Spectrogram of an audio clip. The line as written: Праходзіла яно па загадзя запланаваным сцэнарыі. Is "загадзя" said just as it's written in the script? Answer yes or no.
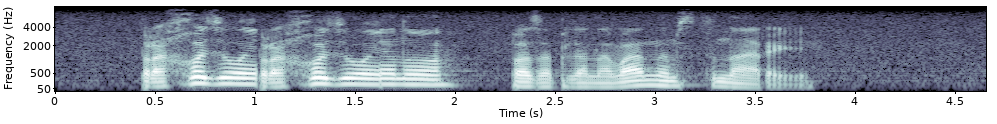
no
